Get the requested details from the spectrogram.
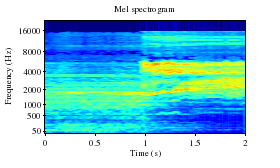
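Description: A baby cries loudly and shrilly.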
